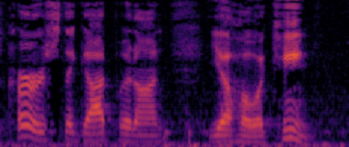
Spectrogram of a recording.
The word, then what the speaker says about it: Jehoiakim: We're going to find out, first off, Jehoiakim, and remember, in Hebrew, J's are pronounced with a Y sound, so you'll see it in your Bible as J, but it's Jehoiakim.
